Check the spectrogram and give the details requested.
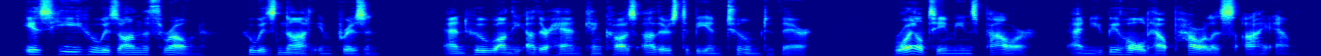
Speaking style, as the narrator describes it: sadly replied the young man

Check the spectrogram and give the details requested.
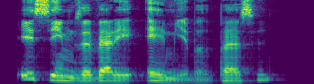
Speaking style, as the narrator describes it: said Holmes, laughing

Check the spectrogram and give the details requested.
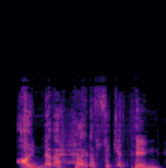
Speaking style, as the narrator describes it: exclaimed the fat gentleman

